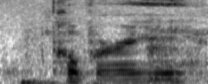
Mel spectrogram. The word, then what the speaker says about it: potpourri: Potpourri, hey. No, it's pronounced pot Pot, pourri.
